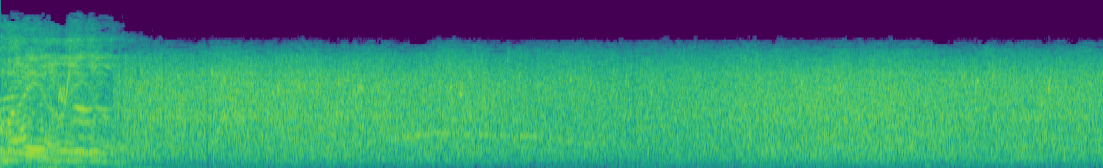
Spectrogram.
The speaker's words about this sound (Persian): این بارون از اونی هم که ما فکر میکردیم بدتره.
